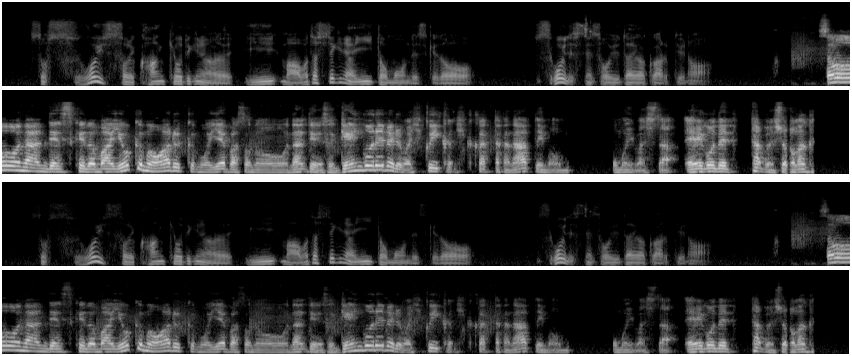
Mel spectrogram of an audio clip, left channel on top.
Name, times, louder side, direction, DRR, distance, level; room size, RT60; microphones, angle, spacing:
voice 1, 0.3-4.7 5.3-7.0, left 3 dB, 90° left, 1.5 m, -33 dB
sound 1, 7.7-13.6, left 1 dB, 5° left, 2.0 m, -49 dB
voice 2, 8.2-14.2 14.6-16.6, left 5 dB, 40° left, 0.4 m, -20 dB
head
